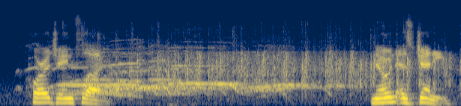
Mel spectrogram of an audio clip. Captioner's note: audience cheering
